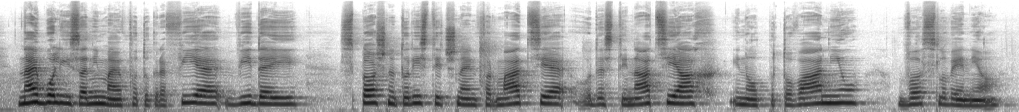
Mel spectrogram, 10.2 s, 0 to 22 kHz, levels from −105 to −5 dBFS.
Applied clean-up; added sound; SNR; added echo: none; none; none; none.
